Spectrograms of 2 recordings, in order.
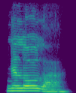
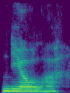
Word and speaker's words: Neola: So our first pet is going to be Nilola. And I pronounced that correctly, right? Right, Carol? It's Neola. Neola. Neola. Neola. I was pretty close.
